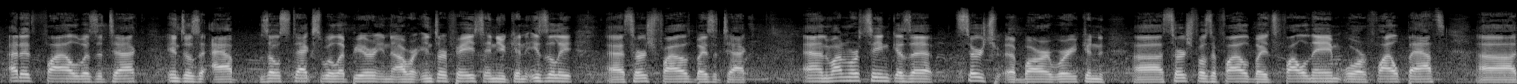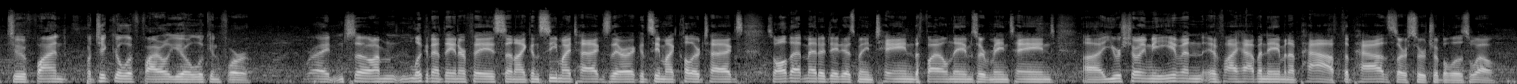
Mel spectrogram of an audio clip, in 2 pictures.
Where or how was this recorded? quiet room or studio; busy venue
busy venue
